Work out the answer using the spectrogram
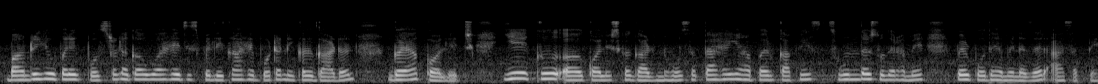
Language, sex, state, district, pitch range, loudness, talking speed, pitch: Hindi, female, Bihar, Lakhisarai, 195-230 Hz, -24 LUFS, 185 wpm, 215 Hz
